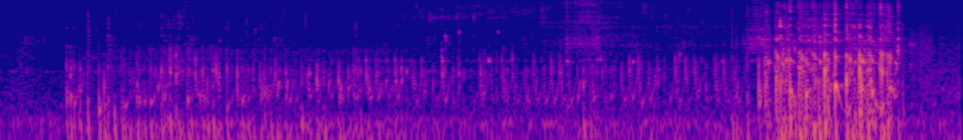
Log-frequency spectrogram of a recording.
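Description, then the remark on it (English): Water gurgles and bubbles steadily through a bong as someone takes a hit of cannabis, a rapid continuous rattle that swells louder and frothier near the end before cutting off. No one speaks. “it's like the grape cake or whatever grape something is called is what I'm gonna be smoking on next after this bong rip.”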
